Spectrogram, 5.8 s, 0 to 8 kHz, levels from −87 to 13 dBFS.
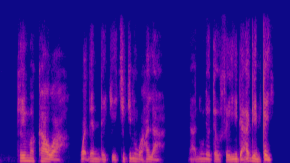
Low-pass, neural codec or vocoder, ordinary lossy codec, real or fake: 7.2 kHz; codec, 16 kHz, 4 kbps, FreqCodec, smaller model; none; fake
